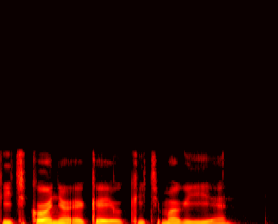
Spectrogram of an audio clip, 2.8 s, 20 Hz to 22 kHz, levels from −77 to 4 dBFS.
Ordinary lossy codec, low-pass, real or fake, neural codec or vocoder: none; 7.2 kHz; real; none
